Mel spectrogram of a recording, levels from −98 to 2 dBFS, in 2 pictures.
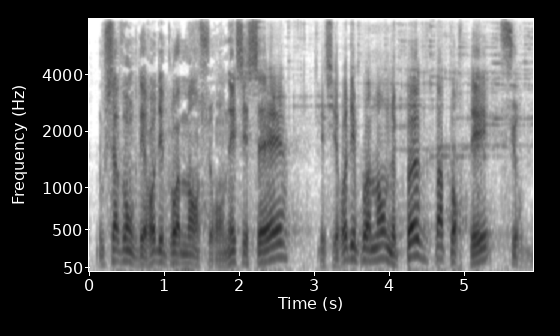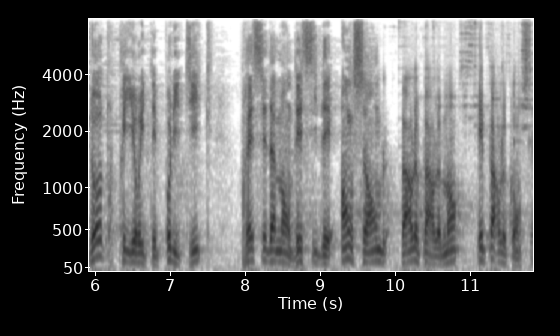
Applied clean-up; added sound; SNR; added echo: neural separator model SepFormer DNS4.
